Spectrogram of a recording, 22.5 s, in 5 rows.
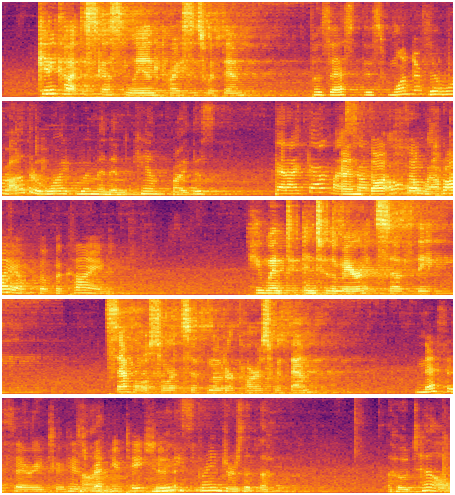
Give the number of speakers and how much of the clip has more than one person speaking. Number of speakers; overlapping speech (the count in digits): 5, about 15%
